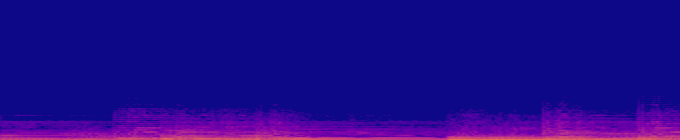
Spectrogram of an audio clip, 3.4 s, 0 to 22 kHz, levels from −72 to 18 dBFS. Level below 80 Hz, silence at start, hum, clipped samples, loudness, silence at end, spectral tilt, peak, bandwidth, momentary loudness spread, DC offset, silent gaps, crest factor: -28 dBFS; 0 s; none; under 0.1%; -25 LUFS; 0 s; -10 dB/octave; -10 dBFS; 5 kHz; 10 LU; under 0.1%; none; 12 dB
